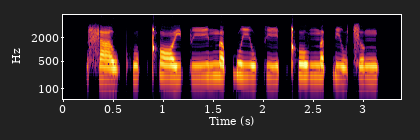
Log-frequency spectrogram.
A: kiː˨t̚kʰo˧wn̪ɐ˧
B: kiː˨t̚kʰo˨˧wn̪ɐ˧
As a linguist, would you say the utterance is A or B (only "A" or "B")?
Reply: A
